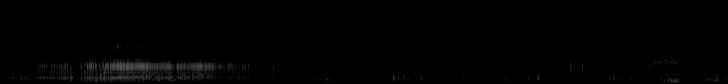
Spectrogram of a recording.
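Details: German Shepherd named Saint, a year and a half old, asleep on a lap and snoring. One long buzzy, rumbling breath lasts about two seconds, then there is quieter breathing with faint soft clicks.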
